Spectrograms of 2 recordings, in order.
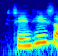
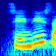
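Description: No difference in how they are said.

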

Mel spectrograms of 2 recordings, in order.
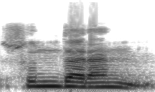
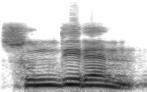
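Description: First: The vowel after 'sund' is 'a'. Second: The vowel after 'sund' is 'i'. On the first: The speaker calls it right. "அப்படின்னு சொல்லணும்" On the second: The speaker calls it wrong. "சொல்லக்கூடாது"

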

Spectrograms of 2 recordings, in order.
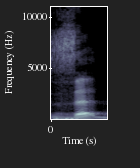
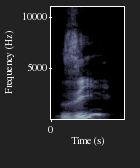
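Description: First: The letter is said as 'zed'. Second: The letter is said as 'zee'. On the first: The speaker is using the British way. The speaker calls it right. "It's Zed" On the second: The speaker is using the American way. The speaker calls it wrong. "What are you, American?"

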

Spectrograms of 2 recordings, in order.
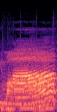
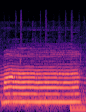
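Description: First: The pitch rises toward the end. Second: The pitch stays level throughout. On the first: "the second will be ma. You go up like ma" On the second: "First sound just ma. Stay one tone"

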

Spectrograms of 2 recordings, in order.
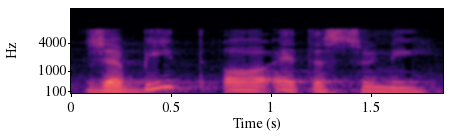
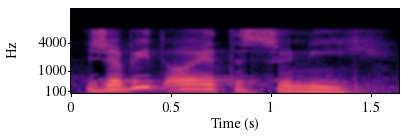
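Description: The two takes are said the same way.

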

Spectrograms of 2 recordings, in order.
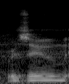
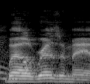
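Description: First: It is said with an English pronunciation. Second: It is said with a French pronunciation. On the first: "is the English" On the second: "is the French pronunciation"

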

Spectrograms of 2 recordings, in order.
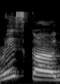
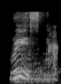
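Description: First: The final k is voiced with an added vowel. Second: The final k is only a puff of breath. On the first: The speaker calls it wrong. "đừng đọc hẳn ra tiếng là risker như tiếng Việt" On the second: The speaker calls it right. "cái âm cờ... bằng hơi"

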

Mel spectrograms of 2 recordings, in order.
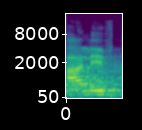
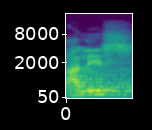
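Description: First: The word ends with a clear f sound. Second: The word ends with air hissing through teeth. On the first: The speaker calls it right. "ইমাম সাহেব পড়াবে আলিফ" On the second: The speaker calls it wrong. "তোমার মুখ দাঁতের ফাঁক দিয়ে বাতাস বের করা হবে"

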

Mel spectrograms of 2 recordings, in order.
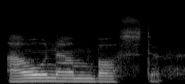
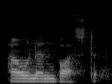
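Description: First: The word before Boston ends in an m sound. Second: The word before Boston ends in an n sound. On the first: The speaker calls it right. "My mouth is having to do less work to say Aunam Boston" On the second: The speaker calls it wrong. "that's the incorrect way of saying it"

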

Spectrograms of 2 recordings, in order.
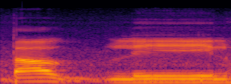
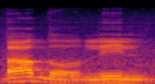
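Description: First: The d sound is heavy with no bounce. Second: The d sound is released with an echoing bounce. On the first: The speaker calls it right. "কলকলা নাই যেহেতু, এই জন্য তাদলিল হবে, একটু মোটা হবে" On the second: The speaker calls it wrong. "এখানে অনেকে বলে তাদলিল, তাদও কেন হবে ভাই, তাদও হবে না"

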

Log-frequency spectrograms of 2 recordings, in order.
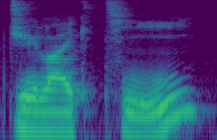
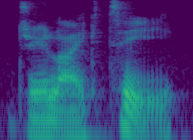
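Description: First: The voice rises very high at the end. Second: The voice falls at the end. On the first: "we should go really high with intonation and say" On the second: "I would either go down"

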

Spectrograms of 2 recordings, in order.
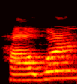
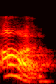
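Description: First: The word begins with an h sound. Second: The word begins with a vowel sound. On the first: The speaker calls it wrong. "इसको हम हावर नहीं बोलते हैं" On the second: The speaker calls it right. "एच यहाँ पे silent रहता है"

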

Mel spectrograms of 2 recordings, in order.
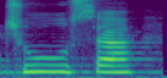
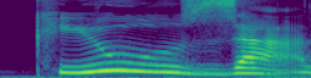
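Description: First: The word starts with a ch sound. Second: The word starts with a k sound. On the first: The speaker calls it wrong. "Не чуса" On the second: The speaker calls it right. "Дивіться, як вимовляється"

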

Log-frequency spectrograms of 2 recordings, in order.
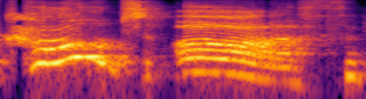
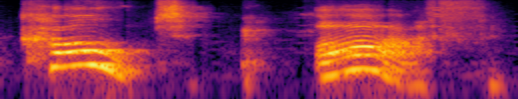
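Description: First: It is said at the loudest volume. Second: It is said at a louder volume.

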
